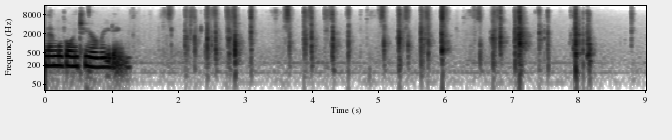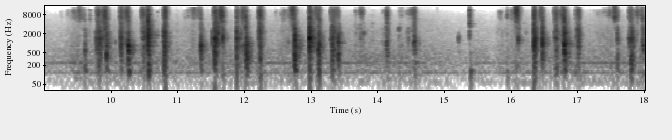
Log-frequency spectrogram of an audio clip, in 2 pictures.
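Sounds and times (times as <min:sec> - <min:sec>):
cards being shuffled by hand: 0:01.3 - 0:08.3, 0:09.4 - 0:14.7, 0:15.8 - 0:18.0.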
